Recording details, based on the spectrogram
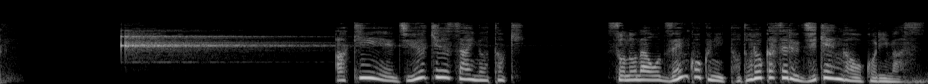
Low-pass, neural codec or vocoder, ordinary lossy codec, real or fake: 7.2 kHz; none; MP3, 32 kbps; real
